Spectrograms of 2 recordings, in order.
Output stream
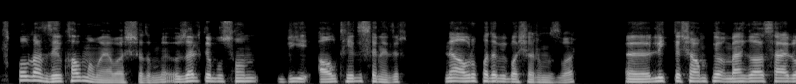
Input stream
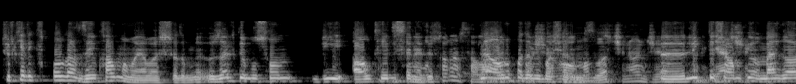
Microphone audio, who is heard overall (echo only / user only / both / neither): both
